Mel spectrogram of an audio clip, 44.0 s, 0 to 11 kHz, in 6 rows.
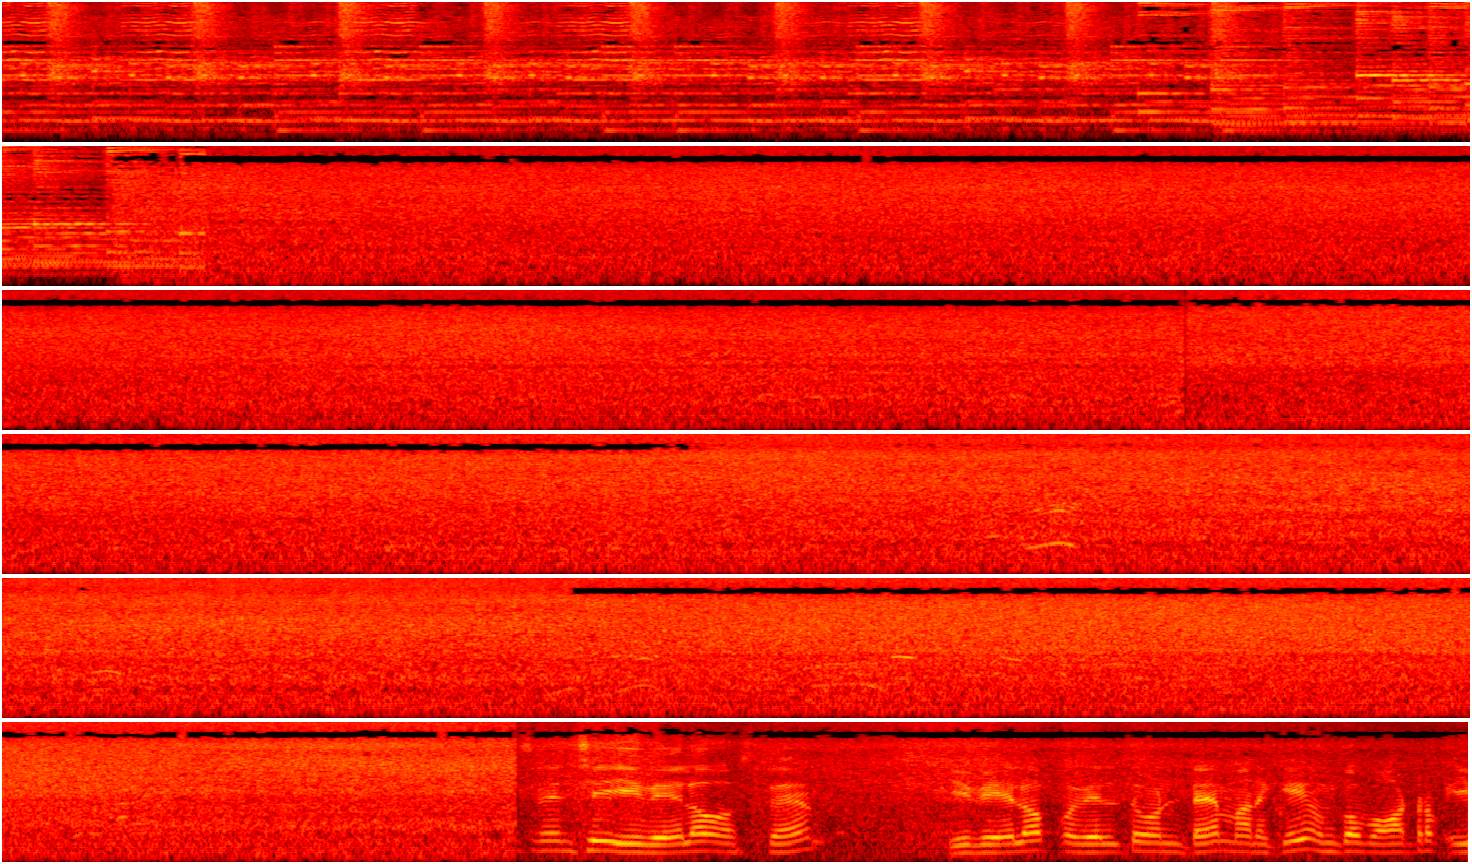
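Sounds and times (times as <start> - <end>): waterfall rushing: 5.7 - 42.7.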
